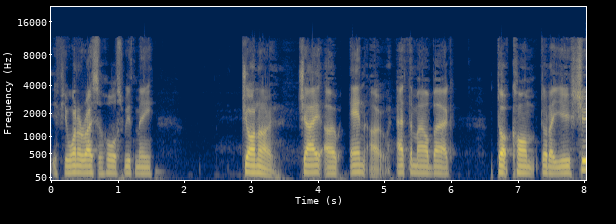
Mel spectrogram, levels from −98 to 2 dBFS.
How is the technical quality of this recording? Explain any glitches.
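The recording is clearly compressed, and the damage is easy to hear from start to finish. It sounds like Bluetooth LC3 compression. The speech has a breathy, grainy edge, with the upper frequencies sounding smeared and noisy rather than crisp. That's likely LC3 running fairly lean, something around 48 kbps with 10 ms frames. At that rate the encoder throws away much of the high-frequency detail and patches the gaps with shaped noise, which is where the hiss-like texture comes from.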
